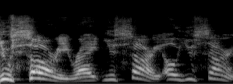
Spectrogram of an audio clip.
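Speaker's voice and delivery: high-pitched, railing yell. Retelling an enormous man on the subway railing at someone: imitating a man yelling. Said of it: "just is yelling at this guy".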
